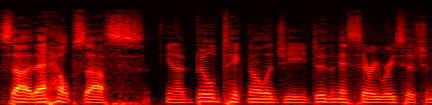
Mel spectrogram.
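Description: The speaker talks at a fairly quick pace with an Australian accent. The recording is very clean, with a silent background. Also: man. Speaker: startup co-founder. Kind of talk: interview. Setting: studio.

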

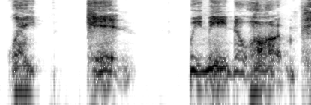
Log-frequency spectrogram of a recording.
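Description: This is a put-on character voice with a fairly high pitch. It sounds raspy. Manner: old-timey movie voice.

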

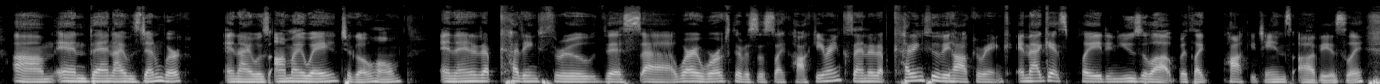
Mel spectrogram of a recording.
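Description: A man with a normal speaking voice, medium in pitch, at a fairly quick pace with fairly even intonation and very even loudness, in a dry, close sound with no echo and a very clean recording over a silent background. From Toronto, Canada. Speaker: customer service worker. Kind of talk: casual chat. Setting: studio.

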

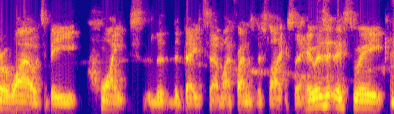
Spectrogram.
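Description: With an ordinary speaking voice, the man keeps a moderate pace and ordinary pitch variation. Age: 20s. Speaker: radio presenter. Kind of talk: casual chat.

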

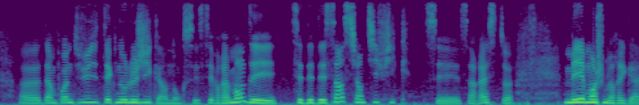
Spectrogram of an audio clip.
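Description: A woman speaks with ordinary pitch variation. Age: 40s. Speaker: archaeologist. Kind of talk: interview conversation. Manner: animated.

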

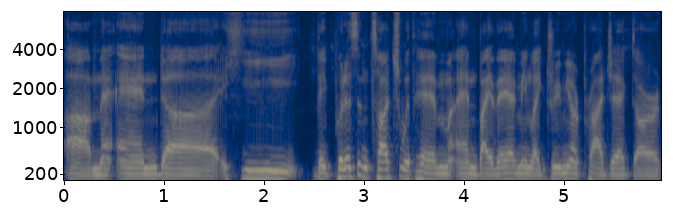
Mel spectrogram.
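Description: A very clean recording with a silent background of a man's fairly low voice, an unremarkable speaking voice at a moderate pace with ordinary pitch variation. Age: 30s. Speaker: teacher. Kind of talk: casual chat.

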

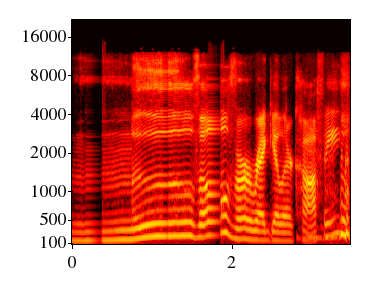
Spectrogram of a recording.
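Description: A put-on character voice at a middle pitch drawls along at a very slow pace. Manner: mooing, playful.

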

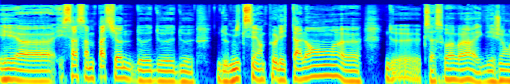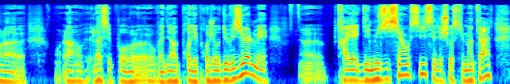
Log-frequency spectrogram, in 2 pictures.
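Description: A very deep, low-pitched male voice with a dark, mellow tone, ordinary pitch variation, and a moderate pace, on a very clean recording with a silent background. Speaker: author and mathematician. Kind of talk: interview. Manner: halting.

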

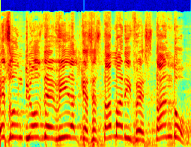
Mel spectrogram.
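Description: Through noticeable background noise comes a man's voice at an extremely high pitch. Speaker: minister. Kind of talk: prayer. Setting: church service with congregation. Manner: formal.

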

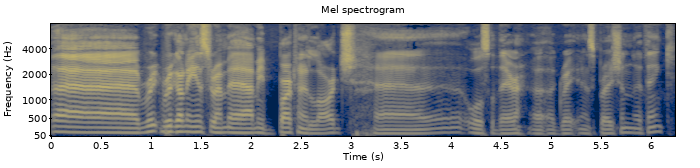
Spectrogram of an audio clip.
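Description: A man with a normal speaking voice talks at a medium pitch and moderate pace, with ordinary pitch variation and hardly any pauses, on a very clean recording with a silent background. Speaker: bartender podcast host. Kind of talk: casual chat.

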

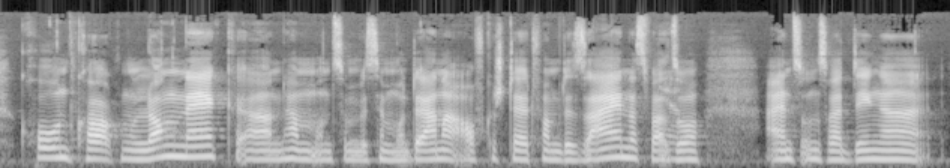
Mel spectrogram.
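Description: A woman's fairly low voice at a fairly quick pace, with ordinary pitch variation and noticeable background noise. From Cologne, Germany. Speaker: brewery owner. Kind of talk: casual chat. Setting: brewpub, on location.

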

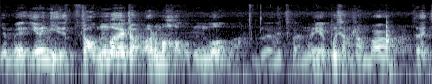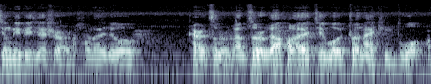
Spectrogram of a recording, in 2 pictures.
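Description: The speaker talks at a very fast pace with lively intonation, and room echo is audible. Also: man, medium pitch for a man. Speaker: comedian. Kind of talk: casual chat.

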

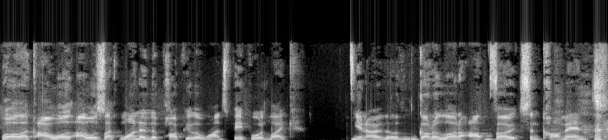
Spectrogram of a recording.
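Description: Talking at a very fast pace, a man keeps a medium pitch, ordinary pitch variation and very even loudness. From Ethiopia. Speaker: comedian. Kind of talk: casual chat.

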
